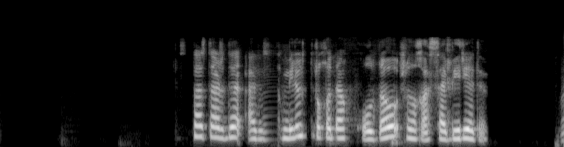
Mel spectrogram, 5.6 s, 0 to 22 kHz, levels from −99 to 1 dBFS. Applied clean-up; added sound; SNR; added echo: neural mask model DeepFilterNet 3.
